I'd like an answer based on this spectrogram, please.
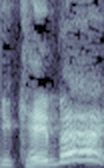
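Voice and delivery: mock astonished, high, loud surprised exclamation. Retelling the supervisor's greeting on the speaker's second day at work, imitating a surprised supervisor. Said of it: "said with a surprised voice".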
